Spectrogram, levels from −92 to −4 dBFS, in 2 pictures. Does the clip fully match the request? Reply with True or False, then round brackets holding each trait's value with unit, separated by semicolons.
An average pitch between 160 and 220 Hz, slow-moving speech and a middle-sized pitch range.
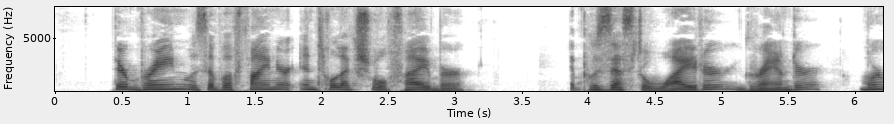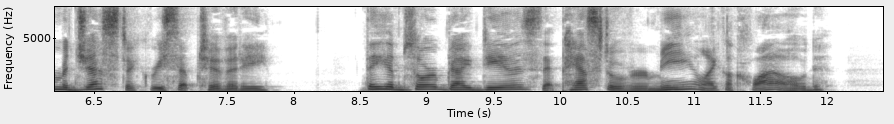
True (185 Hz; 125 wpm; 4.5 semitones)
